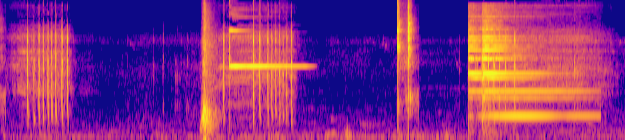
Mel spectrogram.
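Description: Subscribe-button animation sound effects: mouse clicks and short swishes, then a bell ringing with several clear tones that fades out near the end.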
